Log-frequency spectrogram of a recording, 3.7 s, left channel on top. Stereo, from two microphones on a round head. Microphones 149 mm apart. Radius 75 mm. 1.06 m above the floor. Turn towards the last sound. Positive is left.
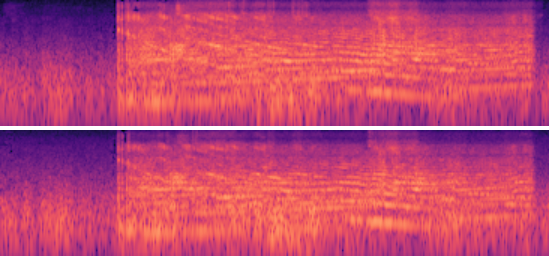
turn(degrees=50)  # may be behind; listen again after turning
